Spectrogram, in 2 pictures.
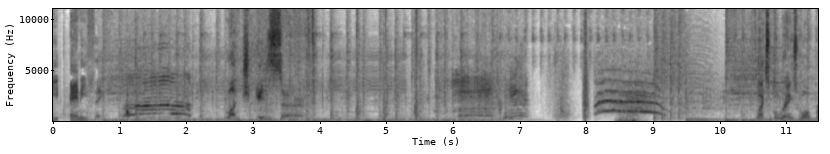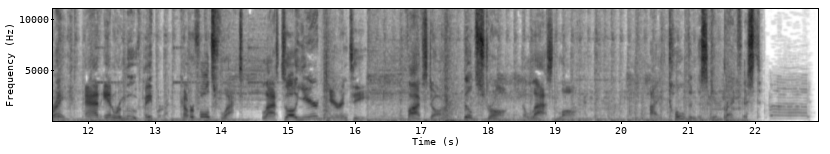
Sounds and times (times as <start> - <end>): Speech: 0.0 - 0.8, 2.6 - 3.9, 10.5 - 16.2, 16.8 - 19.4, 20.4 - 22.2
Music: 0.0 - 22.1.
